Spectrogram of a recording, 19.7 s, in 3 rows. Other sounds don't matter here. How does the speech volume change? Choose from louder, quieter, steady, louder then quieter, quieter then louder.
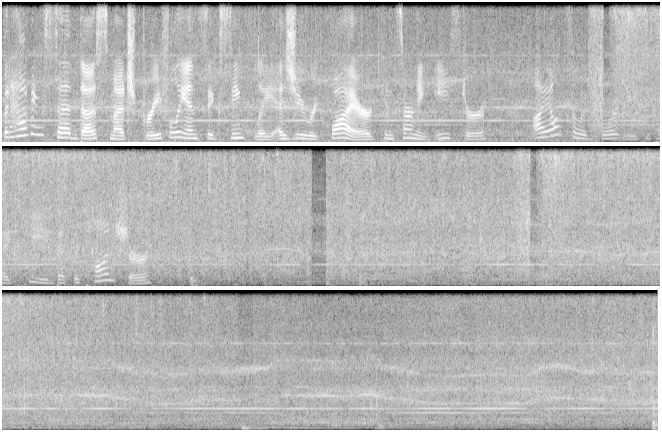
quieter.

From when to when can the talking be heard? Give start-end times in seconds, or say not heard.
0.0-8.1.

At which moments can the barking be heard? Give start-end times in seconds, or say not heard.
not heard.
